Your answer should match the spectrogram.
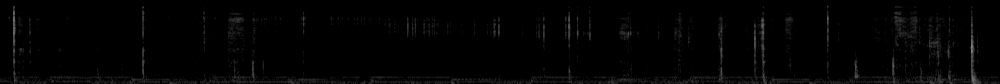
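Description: Soft background music, with small clicks, taps and short papery rustles of stickers being peeled off their backing sheet and handled with tweezers.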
